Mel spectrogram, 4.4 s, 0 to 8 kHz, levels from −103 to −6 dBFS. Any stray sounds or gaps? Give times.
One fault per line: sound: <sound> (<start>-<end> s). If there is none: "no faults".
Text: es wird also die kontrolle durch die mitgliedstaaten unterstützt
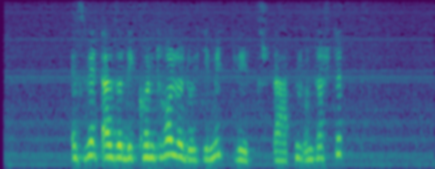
no faults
